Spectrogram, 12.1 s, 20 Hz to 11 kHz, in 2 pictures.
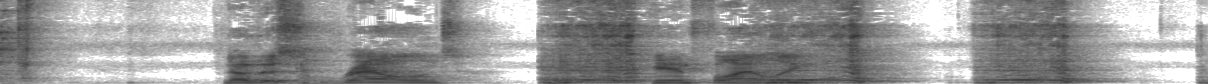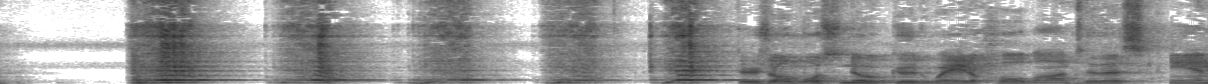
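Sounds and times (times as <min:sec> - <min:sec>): hand file strokes on metal: 0:02.7 - 0:05.5, 0:06.7 - 0:09.7.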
